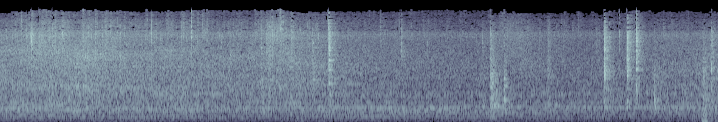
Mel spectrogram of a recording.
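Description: Pan-fried buns (shengjian bao) sizzling steadily in oil on a large round griddle, with a faint steady hum underneath. Metal tongs click against the griddle and a steel tray a few times, mostly in the second half.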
